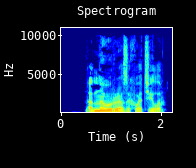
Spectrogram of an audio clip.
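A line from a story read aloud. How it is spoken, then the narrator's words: Gloomy objection. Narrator (Russian): возразил Данворти мрачно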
